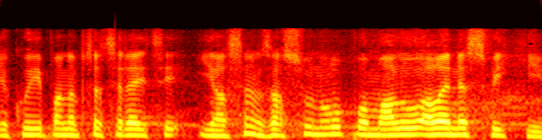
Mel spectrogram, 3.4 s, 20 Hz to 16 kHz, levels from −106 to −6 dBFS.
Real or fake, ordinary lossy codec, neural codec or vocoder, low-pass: fake; AAC, 48 kbps; codec, 16 kHz, 0.9 kbps, LongCat-Audio-Codec; 7.2 kHz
